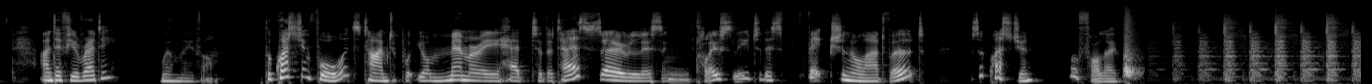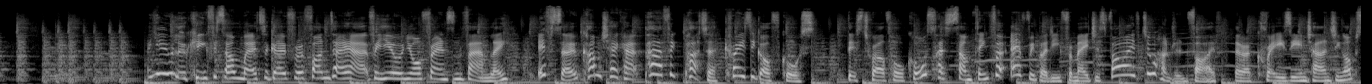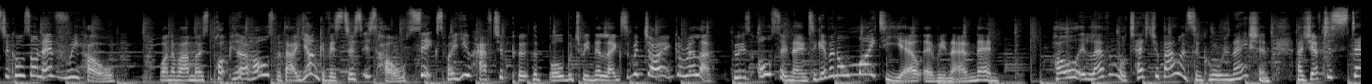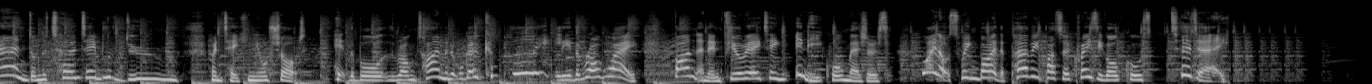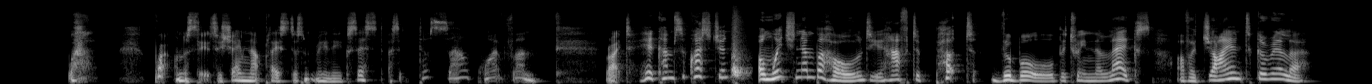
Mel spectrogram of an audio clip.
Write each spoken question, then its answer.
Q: On which number hole do you have to put the ball between the legs of a giant gorilla?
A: Well, it was hole number 6.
